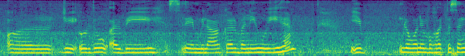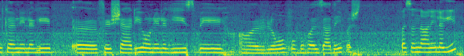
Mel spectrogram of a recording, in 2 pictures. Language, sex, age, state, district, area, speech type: Urdu, female, 18-30, Uttar Pradesh, Mau, urban, spontaneous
